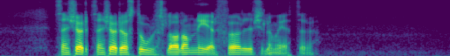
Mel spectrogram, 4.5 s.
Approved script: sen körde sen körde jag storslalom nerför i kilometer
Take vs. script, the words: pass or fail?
pass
